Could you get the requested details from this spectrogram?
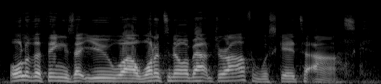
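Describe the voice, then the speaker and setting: A man speaks at a very fast pace with an Australian accent. His pitch is fairly high. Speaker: conservation scientist. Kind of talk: public talk.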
